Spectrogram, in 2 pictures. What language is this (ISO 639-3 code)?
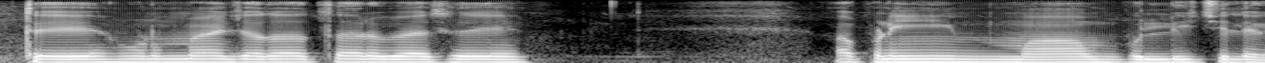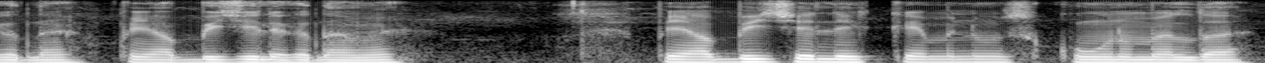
pan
